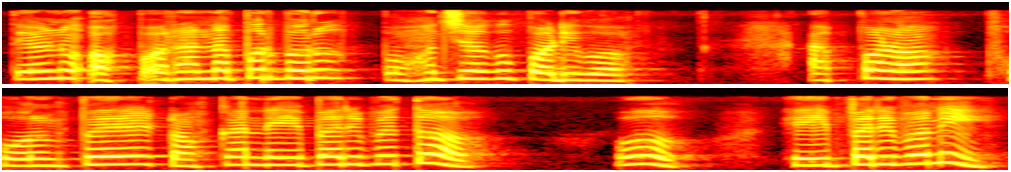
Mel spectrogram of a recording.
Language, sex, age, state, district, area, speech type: Odia, female, 18-30, Odisha, Nayagarh, rural, spontaneous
